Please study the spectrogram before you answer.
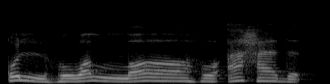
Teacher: دال کلمه احد رو خیلی معمولی بدون فشار با ظرافت و با یه تکان کوچک بگید و مواظب باشید که به ت تبدیل نشه. اگر با فشار و تکلف بگید خود به خود به ت تبدیل میشه و اشتباهه.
